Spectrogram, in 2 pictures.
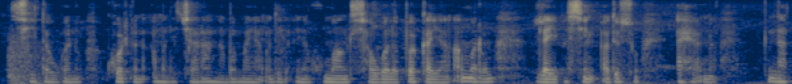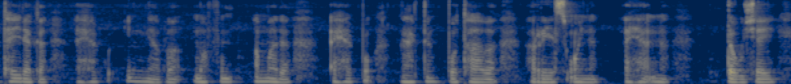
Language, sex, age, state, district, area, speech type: Manipuri, male, 18-30, Manipur, Bishnupur, rural, spontaneous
